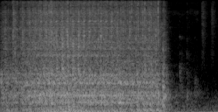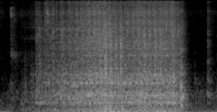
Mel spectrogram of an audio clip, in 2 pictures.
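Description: A sewing machine running a quarter-inch seam on jelly roll quilt border fabric, two sustained close bursts of rapid stitching separated by a short pause.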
